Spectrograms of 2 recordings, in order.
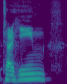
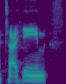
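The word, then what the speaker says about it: tahini: bartender called it tahine. I think if it's spelled with a G, it's pronounced tagine, but if it's with a J, it's tahine.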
